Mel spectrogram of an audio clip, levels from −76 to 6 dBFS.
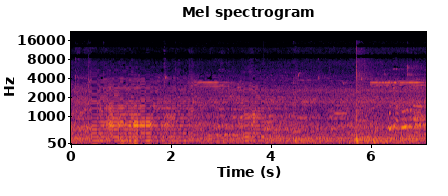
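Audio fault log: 0.42 to 2.43 s and 3.47 to 3.86 s: robotic sound from repeated short buffers. A rigid metallic buzz at 134 Hz, likely from a chunk of about 7.5 ms replayed while most of the real audio is skipped. On a spectrogram it shows as fixed horizontal harmonics spaced 134 Hz apart, and the waveform shows identical cycles repeating.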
